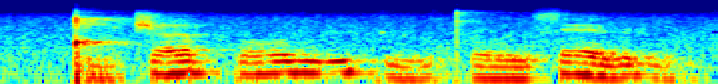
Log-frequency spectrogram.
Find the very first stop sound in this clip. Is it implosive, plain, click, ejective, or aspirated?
click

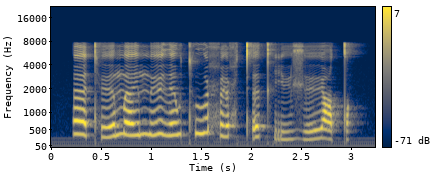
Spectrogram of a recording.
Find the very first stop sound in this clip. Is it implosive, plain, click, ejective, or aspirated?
aspirated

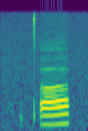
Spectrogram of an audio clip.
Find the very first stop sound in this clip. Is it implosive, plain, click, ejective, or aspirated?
ejective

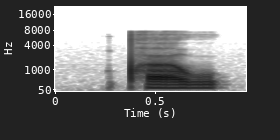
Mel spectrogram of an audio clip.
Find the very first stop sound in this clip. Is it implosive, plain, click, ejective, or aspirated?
aspirated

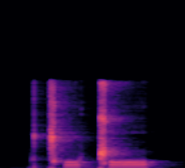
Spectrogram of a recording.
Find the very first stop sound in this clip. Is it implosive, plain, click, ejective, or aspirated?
click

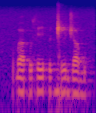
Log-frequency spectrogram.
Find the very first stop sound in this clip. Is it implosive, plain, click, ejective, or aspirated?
implosive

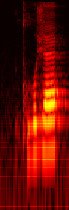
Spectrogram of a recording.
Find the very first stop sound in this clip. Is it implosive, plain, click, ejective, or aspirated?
ejective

